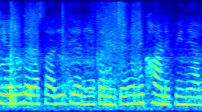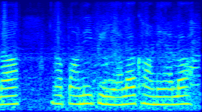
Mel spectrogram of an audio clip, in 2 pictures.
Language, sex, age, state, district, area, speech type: Dogri, female, 18-30, Jammu and Kashmir, Samba, rural, spontaneous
